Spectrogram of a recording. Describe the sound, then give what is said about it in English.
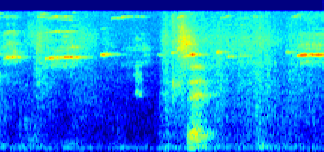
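A dog named Arby shuffles about, with a brief soft whine midway through, over a low steady background hum. “This is my dog, Arby, after the roast beef place.”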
